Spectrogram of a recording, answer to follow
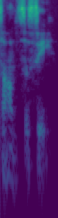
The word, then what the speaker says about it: Soncasie: It's pronounced Soncasie, okay? I don't care what your eyeballs see. Listen to your ears. It's Soncasie.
